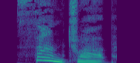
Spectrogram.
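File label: "sand trap", British English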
